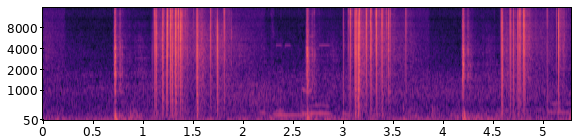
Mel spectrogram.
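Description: Fireworks crackling in the sky: a single sharp crack, then a quick run of rapid pops, repeated three times about every one and a half seconds.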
